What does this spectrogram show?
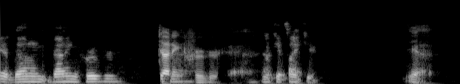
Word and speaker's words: Dunning-Kruger: Dunning-Kruger, yeah.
